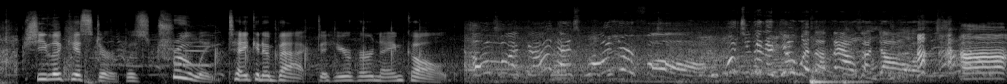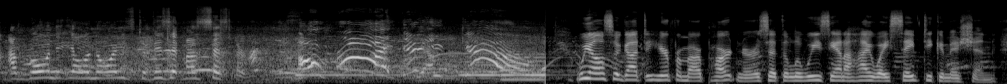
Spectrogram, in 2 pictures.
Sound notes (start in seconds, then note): 8.9 woman laughing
